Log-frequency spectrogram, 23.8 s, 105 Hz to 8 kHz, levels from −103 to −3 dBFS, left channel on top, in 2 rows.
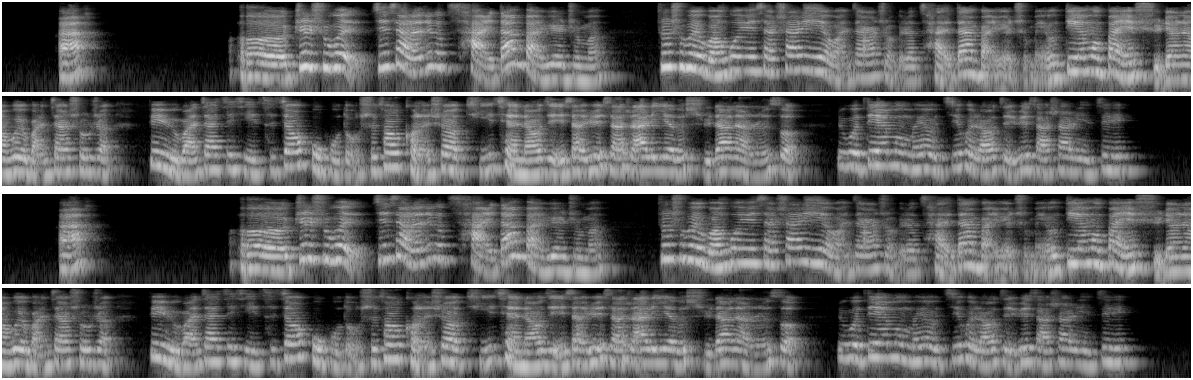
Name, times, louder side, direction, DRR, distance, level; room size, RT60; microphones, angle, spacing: voice 1, 0.6-0.9 2.4-6.0 6.6-13.0 13.4-19.8 20.2-23.1, left 3 dB, 40° left, 0.6 m, -31 dB
2.8 x 2.0 x 2.7 m
head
